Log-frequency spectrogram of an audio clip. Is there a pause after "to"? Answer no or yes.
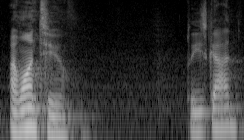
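yes. There is a pause after "to".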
